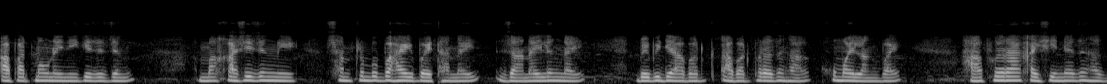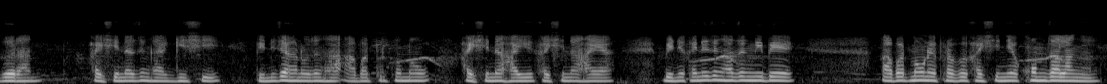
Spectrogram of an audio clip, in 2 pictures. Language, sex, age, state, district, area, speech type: Bodo, male, 30-45, Assam, Udalguri, rural, spontaneous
